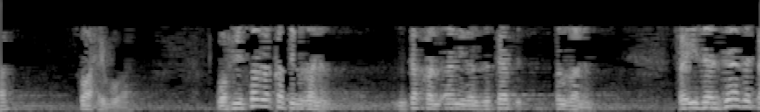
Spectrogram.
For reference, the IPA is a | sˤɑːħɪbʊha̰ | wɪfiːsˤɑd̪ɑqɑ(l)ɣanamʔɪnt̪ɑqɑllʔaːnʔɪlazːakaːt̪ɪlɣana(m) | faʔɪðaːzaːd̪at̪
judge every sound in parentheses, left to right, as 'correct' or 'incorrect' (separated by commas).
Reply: correct, correct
